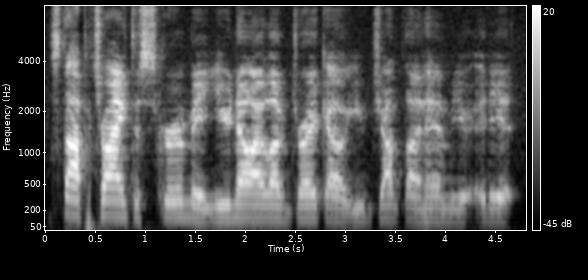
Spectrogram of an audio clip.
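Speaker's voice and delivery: ordinary delivery, nothing marked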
